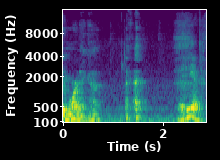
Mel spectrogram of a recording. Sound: laughs

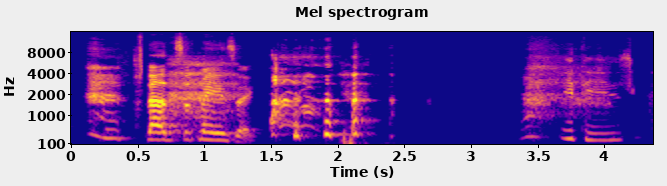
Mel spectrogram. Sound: laughter

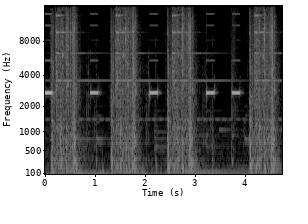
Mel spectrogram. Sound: beeping

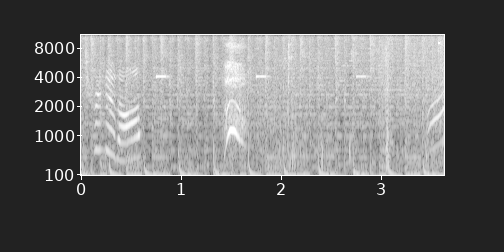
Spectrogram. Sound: gasp

